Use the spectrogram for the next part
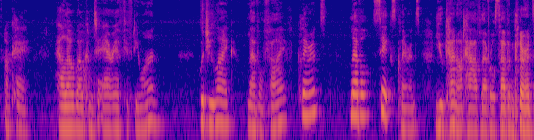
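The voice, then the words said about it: Sultry phone sex operator voice. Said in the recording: “my voice sounds like a phone sex line ... give us the conspiratory-based phone sex operator”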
